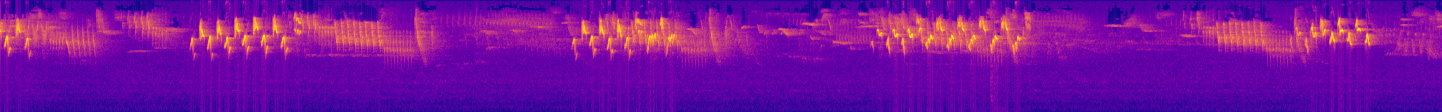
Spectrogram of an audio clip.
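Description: A songbird singing: bursts of rapid, high, trilled notes every few seconds, with quieter warbling between them.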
